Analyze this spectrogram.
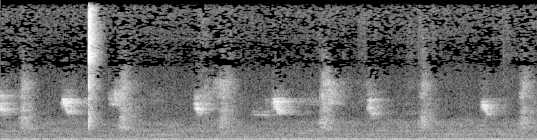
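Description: A small bird chirping, short high chirps about twice a second, over a steady low hum.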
